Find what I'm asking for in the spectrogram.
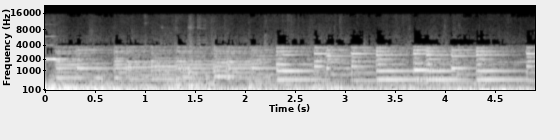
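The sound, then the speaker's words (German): A short chiming melody greets skiers as a gondola pulls into the mountain station, bright tonal notes stepping along over a steady low mechanical rumble. “Eine kleine Melodie begrüßt die Skifahrer.”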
